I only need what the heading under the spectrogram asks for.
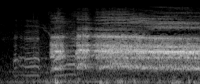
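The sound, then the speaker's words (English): A rooster crows in a northern Philadelphia backyard where chickens roam freely. It is a loud, sustained, harmonic call that starts about half a second in and holds steadily to the end, after a few short choppy notes. “Chickens roam freely around him.”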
